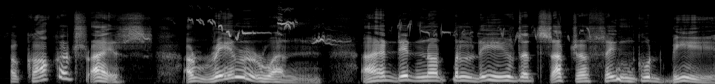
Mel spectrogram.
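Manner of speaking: put-on high, wheezing, wheezy old man's voice. Narrator reading a character's line as he comes down the aisle, wheezing. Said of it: "he wheezed".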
